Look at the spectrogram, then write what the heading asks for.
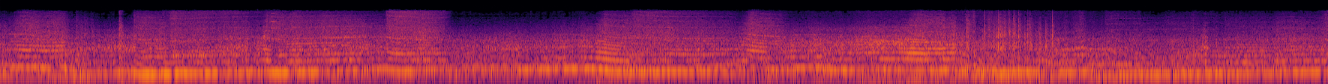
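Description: Super Formula race cars lap Laguna Seca in a racing video game, with a continuous high engine whine that rises and falls through gear changes and corners, loud and unbroken, with no talk over it.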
